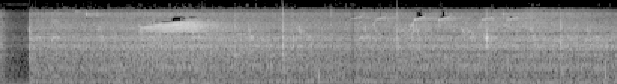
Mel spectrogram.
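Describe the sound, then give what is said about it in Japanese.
A bird calls in a mountain forest: one drawn-out, high call stands out, followed by a few brief faint chirps, all over a steady hiss of background ambience with no voices. “今鳥の鳴き声聞こえましたよね。”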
